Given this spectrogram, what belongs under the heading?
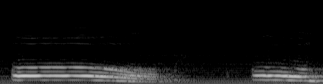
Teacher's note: ओम में ये जो अ का उच्चारण है ये बहुत समय लगता है, इसलिए पुलुत स्वर है।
